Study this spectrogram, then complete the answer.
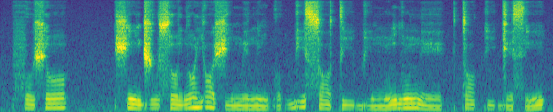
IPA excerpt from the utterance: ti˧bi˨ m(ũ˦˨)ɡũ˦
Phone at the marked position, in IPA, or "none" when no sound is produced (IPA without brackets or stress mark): ũ˨˦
